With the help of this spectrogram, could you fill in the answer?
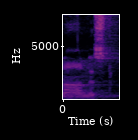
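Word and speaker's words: honest: सो an honour, N आर, एन ऑनेस्ट person, यहाँ पे H silent है इसलिए यहाँ पे जबकि अ होटल, अ हिस्ट्री बुक, ये कॉन्सोनेंट साउंड है यहाँ पे।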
